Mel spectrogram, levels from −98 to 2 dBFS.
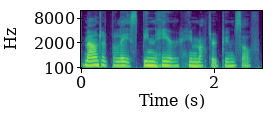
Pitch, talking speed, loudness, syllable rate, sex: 195 Hz, 175 wpm, -18 LUFS, 5.8 syllables/s, female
